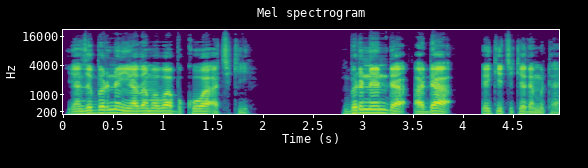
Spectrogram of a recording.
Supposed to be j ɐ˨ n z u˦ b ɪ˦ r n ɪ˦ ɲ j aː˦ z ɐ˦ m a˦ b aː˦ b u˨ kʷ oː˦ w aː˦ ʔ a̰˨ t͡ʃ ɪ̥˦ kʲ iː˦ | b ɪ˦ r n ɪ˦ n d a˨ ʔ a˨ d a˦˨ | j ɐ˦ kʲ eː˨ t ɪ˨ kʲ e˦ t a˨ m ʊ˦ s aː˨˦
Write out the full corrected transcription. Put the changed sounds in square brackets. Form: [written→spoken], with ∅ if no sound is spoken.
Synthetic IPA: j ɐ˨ n z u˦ b ɪ˦ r n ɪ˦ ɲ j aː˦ z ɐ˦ m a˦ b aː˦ b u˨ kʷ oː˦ w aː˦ ʔ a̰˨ t͡ʃ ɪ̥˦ kʲ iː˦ | b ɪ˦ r n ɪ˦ n d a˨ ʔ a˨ d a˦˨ | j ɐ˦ kʲ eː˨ [t→t͡ʃ] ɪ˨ kʲ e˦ [t→d] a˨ m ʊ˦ [s→t] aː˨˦

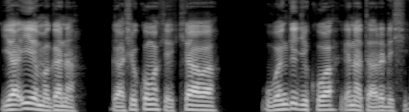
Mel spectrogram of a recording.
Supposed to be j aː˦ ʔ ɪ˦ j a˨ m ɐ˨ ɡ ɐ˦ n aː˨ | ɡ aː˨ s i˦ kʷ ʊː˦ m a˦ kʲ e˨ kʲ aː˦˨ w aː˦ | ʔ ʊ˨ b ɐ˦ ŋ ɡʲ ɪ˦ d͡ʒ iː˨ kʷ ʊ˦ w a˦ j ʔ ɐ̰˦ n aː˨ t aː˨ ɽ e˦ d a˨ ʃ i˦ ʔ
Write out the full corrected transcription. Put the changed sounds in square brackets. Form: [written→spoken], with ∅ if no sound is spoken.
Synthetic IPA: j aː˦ ʔ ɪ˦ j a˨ m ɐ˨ ɡ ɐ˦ n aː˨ | ɡ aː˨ [s→ʃ] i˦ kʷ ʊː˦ m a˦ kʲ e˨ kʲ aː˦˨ w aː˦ | ʔ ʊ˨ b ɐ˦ ŋ ɡʲ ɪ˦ d͡ʒ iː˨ kʷ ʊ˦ w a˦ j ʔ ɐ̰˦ n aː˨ t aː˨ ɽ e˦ d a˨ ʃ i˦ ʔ

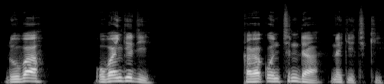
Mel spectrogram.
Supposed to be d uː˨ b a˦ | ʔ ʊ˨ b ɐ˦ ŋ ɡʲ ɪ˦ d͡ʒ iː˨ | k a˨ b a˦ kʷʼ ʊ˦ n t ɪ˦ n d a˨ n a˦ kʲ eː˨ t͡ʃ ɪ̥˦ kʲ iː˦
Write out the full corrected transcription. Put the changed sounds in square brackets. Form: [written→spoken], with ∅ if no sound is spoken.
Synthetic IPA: d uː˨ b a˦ | ʔ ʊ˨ b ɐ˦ ŋ ɡʲ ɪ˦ d͡ʒ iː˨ | k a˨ [b→ɡ] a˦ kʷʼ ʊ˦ n [t→t͡ʃ] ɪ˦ n d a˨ n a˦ kʲ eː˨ t͡ʃ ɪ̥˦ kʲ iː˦

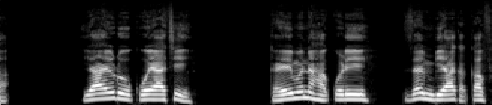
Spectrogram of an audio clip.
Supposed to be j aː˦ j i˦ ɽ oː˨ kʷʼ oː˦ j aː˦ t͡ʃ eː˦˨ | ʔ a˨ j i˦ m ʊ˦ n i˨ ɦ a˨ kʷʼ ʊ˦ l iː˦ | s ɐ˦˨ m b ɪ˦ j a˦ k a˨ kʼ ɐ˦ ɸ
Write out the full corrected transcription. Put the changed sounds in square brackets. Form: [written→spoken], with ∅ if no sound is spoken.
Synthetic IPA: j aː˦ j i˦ ɽ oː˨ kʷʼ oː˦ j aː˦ t͡ʃ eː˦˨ | [ʔ→k] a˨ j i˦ m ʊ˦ n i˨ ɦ a˨ kʷʼ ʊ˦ [l→ɽ] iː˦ | [s→z] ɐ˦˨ m b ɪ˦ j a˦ k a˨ kʼ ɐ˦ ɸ

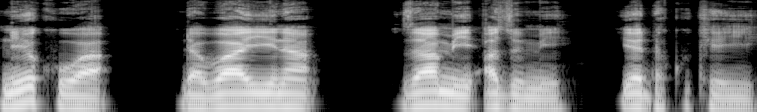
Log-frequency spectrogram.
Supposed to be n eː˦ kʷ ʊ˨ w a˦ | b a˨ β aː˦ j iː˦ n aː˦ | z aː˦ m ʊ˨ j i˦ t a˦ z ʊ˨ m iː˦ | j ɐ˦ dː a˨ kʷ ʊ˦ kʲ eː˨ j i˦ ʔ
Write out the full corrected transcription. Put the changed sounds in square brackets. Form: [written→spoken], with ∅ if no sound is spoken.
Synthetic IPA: n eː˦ kʷ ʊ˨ w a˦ | [b→d] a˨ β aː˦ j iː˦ n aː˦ | z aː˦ m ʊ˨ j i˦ [t→ʔ] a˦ z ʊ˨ m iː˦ | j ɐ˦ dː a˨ kʷ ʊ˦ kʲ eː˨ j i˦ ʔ

